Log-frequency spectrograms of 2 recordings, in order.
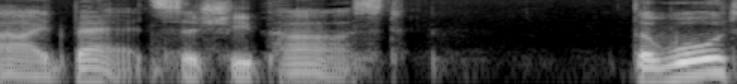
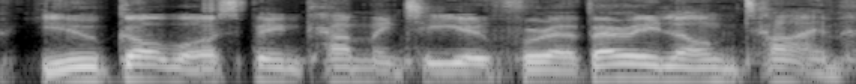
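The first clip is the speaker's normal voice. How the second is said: louder, out-of-breath gloating; triumphant through heavy breath; panting; 3 semitones higher, 5 dB louder than usual. A narrator's reading. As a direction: pant it out as if winded. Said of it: "he panted".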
